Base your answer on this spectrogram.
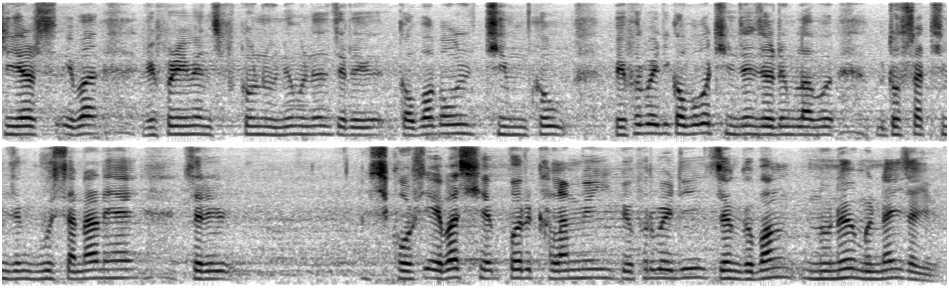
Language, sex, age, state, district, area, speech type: Bodo, male, 18-30, Assam, Chirang, urban, spontaneous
